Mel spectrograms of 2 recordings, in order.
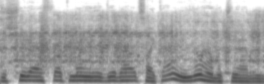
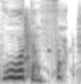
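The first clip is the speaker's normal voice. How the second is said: high-pitched mock alarm; imitated startled cops; 10 semitones higher than usual. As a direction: react like a startled cop. Cops' retold shock.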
